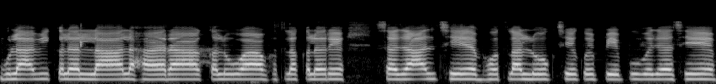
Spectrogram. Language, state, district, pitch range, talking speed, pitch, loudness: Surjapuri, Bihar, Kishanganj, 235-240 Hz, 135 wpm, 240 Hz, -14 LUFS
